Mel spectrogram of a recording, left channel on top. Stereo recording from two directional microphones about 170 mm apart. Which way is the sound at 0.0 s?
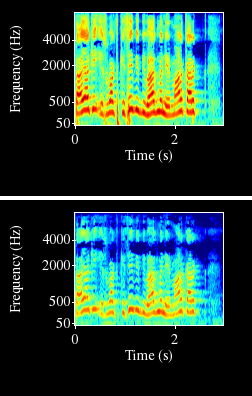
25° left (ahead or behind).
